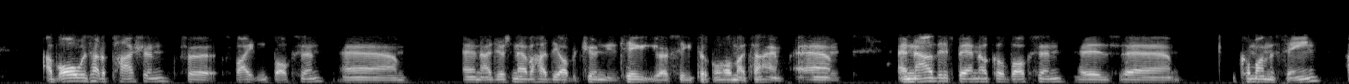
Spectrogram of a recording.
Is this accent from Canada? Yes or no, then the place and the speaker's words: no; England, United Kingdom; now in Central Coast, Australia; Obviously, originally I'm from England.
